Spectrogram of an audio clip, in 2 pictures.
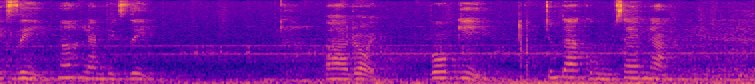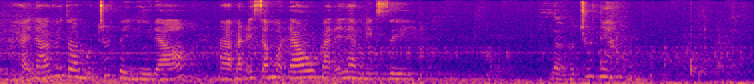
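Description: A young woman speaks calmly and slowly close to a microphone.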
